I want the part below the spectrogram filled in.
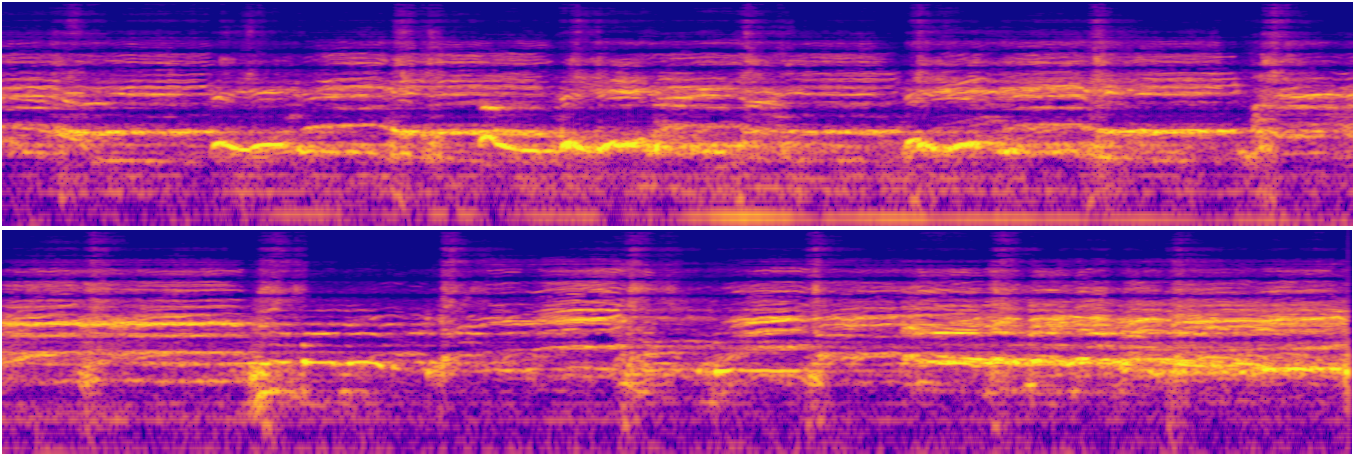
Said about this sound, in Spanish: el sonido de la selva, el bosque tropical más grande del mundo. Gracias, Amazonas.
